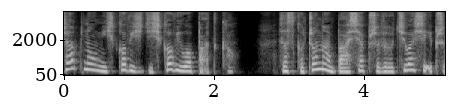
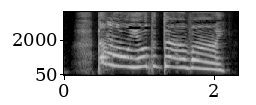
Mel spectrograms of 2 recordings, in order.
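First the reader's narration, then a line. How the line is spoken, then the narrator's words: Boy's sudden shout. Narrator (Polish): nagle bawiący się obok chłopiec krzyknął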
